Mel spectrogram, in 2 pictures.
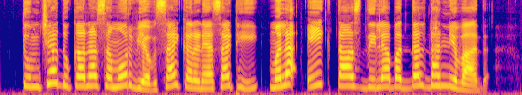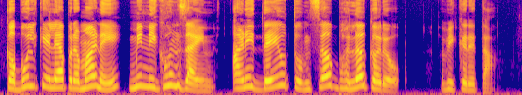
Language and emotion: Marathi, happy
